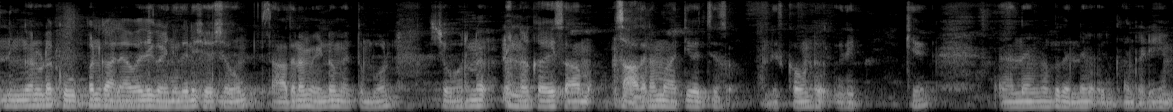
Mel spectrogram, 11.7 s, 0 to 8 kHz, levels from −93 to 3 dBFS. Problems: low volume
